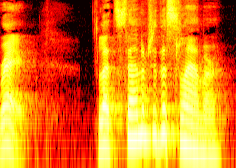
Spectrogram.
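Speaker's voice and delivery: put-on American accent. Trying the agent's line again after being told: American accent.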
